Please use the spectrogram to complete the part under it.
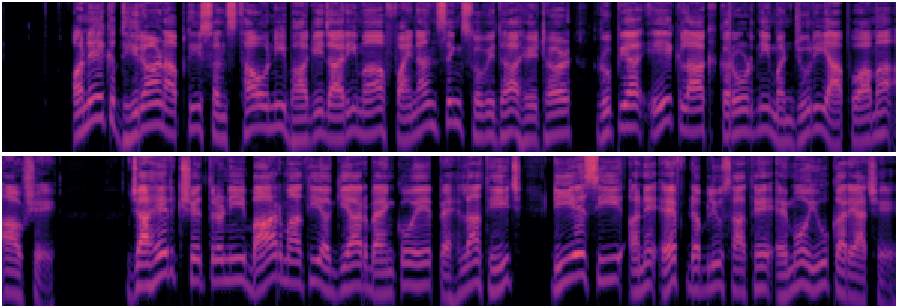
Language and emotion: Gujarati, neutral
